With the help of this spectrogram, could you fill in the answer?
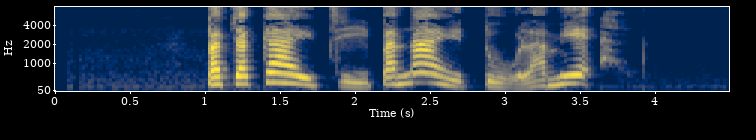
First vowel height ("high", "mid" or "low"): low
